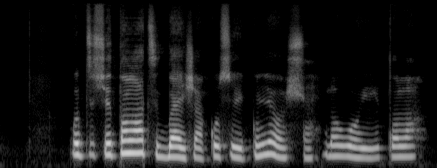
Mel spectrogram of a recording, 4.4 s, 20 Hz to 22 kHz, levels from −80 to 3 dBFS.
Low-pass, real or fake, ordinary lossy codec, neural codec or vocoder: none; fake; none; autoencoder, 48 kHz, 32 numbers a frame, DAC-VAE, trained on Japanese speech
